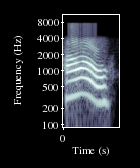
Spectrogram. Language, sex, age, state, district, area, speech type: Manipuri, female, 60+, Manipur, Kangpokpi, urban, conversation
